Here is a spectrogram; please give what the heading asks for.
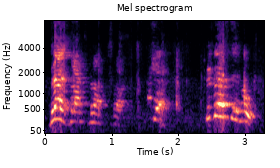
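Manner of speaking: ordinary delivery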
